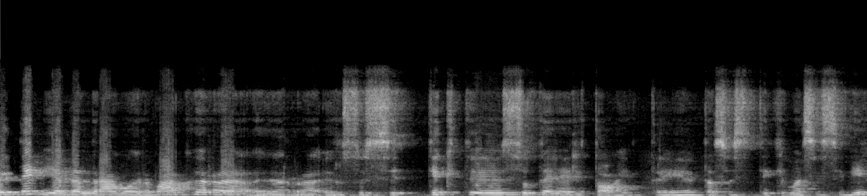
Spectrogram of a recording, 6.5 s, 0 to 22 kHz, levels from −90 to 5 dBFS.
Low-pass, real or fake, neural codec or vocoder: 14.4 kHz; fake; vocoder, 44.1 kHz, 128 mel bands, Pupu-Vocoder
